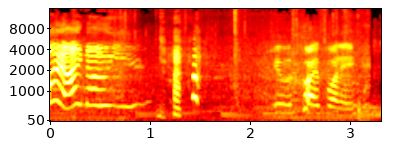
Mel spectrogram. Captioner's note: laughs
